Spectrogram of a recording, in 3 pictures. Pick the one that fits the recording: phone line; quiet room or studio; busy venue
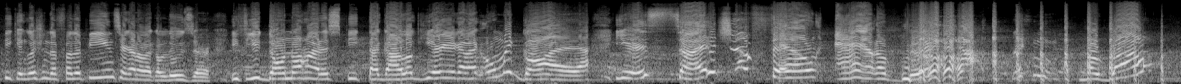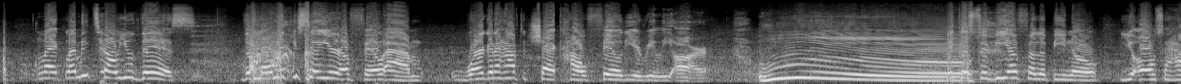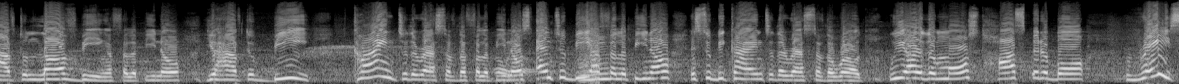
busy venue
